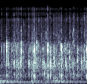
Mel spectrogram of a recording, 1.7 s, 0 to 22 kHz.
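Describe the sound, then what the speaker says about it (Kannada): Audience applause for actor-director Rishab Shetty at a Kantara Chapter 1 premiere in Dubai, a crowd clapping steadily at moderate distance, with distinct individual claps audible throughout. "ಚಪ್ಪಾಳೆ."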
